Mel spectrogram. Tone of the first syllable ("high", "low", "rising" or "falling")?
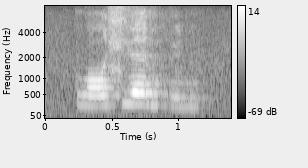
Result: rising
